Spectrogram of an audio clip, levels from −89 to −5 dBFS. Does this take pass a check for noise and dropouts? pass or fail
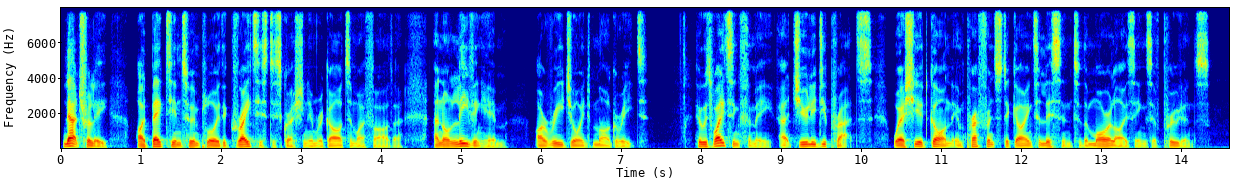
pass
